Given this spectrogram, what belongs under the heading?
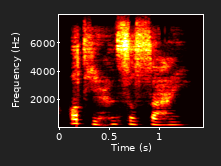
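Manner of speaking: flustered little pony; high timid voice. Acted. Fluttershy embarrassed.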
